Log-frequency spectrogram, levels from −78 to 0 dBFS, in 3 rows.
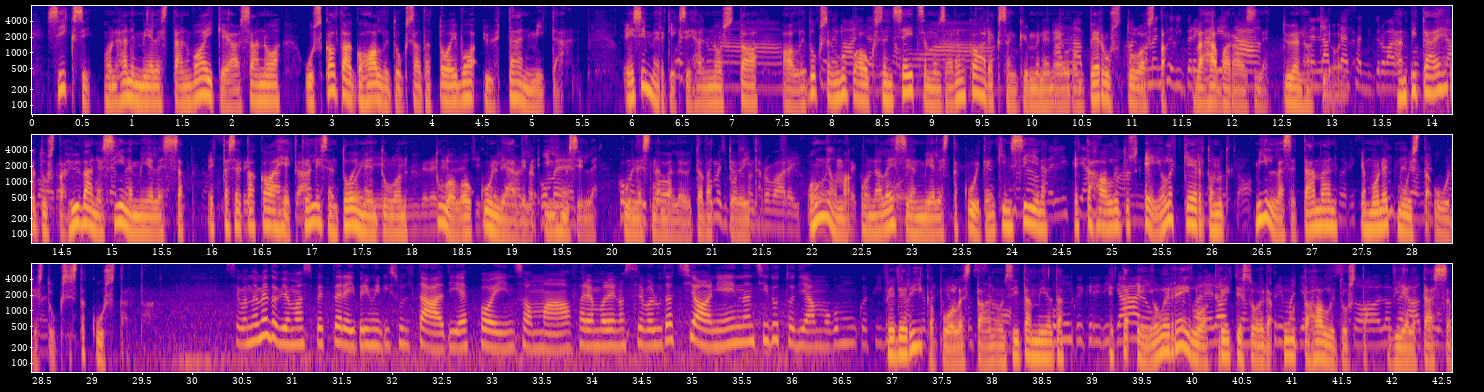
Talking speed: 100 wpm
